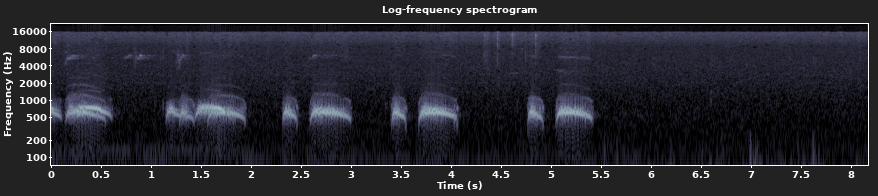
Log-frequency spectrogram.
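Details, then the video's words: Zebra dove with a loud 'đồng chuông' voice coos in short-long pairs about once a second, then falls silent for the last few seconds. A few soft knocks follow. "Đồng Chuông Lớn Tiếng, Nước Gù khá Tốt"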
